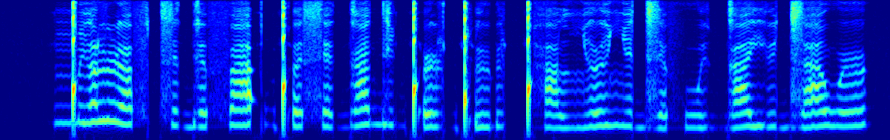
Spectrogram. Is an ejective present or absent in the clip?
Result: present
